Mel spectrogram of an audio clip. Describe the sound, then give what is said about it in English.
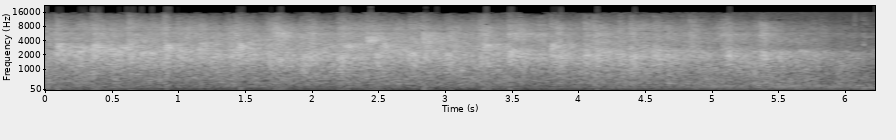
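A crowd applauds students who have worked all year to be promoted to the next grade or to graduate, a dense wash of many hands clapping at once that stays loud throughout and begins to thin slightly at the end, with no talking over it. “And I think that we should just give them a round of applause right now.”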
